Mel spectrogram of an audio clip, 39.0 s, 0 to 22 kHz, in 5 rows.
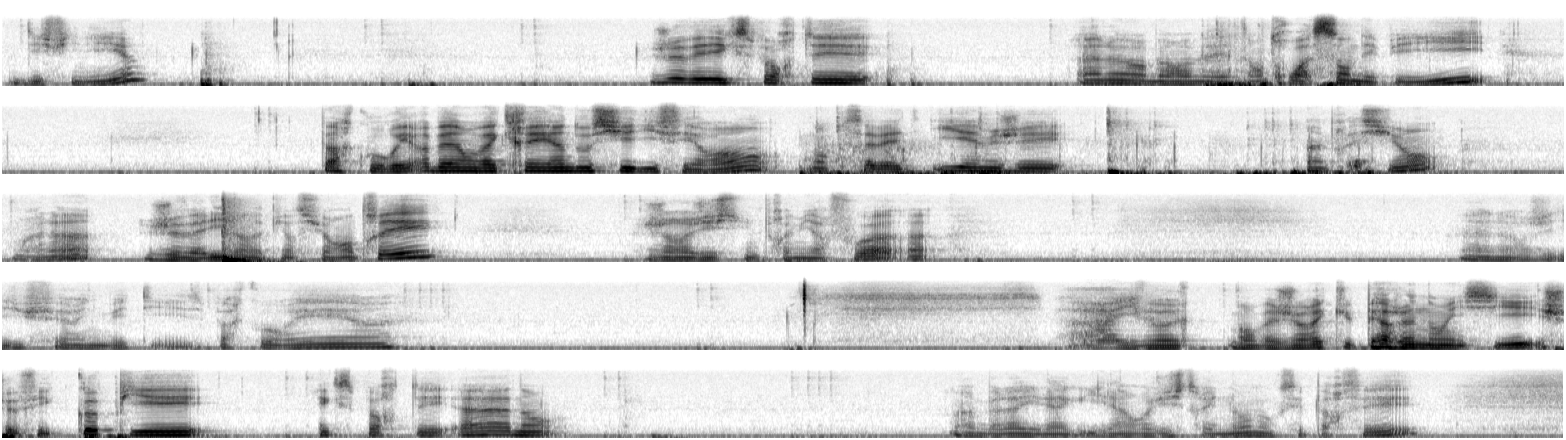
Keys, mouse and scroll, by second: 0.3 click, 2.0 click, 2.8 click, 4.1 click, 5.5 click, 6.2 KP_3, 6.5 KP_0, 6.8 Tab, 9.3 click, 11.3 click, 12.6 i, 12.9 g, 13.9-15.0 typing, 16.9 KP_Enter, 18.9 click, 21.1 click, 24.5 click, 25.7 click, 27.1 click, 28.7 click, 29.7 click, 30.2-31.5 drag, 31.9 ctrl+c, 32.9 click, 34.5 click, 35.4 click, 37.2 click.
